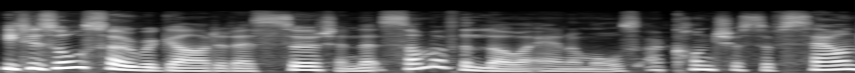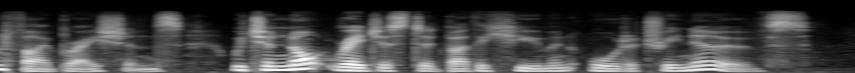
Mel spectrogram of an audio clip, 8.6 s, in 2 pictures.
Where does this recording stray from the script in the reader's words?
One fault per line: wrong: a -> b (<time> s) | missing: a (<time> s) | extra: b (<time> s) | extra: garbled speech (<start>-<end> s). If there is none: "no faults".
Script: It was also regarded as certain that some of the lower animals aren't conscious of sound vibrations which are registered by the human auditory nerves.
wrong: was -> is (0.1 s)
wrong: aren't -> are (3.2 s)
extra: not (5.7 s)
